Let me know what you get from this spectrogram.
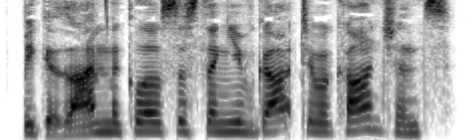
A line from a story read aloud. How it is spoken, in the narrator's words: said the tabby cat dryly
